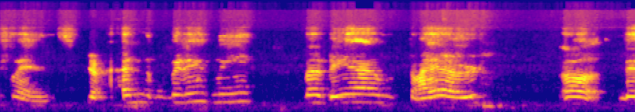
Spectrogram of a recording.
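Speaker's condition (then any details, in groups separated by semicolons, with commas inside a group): Cerebral palsy; speech affected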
